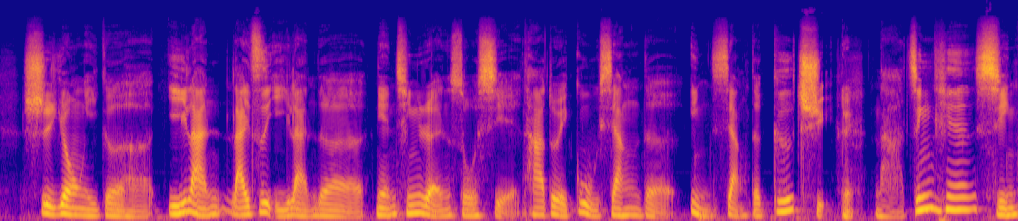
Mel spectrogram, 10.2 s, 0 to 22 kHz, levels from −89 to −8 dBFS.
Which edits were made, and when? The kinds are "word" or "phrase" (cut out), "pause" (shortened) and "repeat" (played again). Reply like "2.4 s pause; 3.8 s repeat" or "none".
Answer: 8.6 s pause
